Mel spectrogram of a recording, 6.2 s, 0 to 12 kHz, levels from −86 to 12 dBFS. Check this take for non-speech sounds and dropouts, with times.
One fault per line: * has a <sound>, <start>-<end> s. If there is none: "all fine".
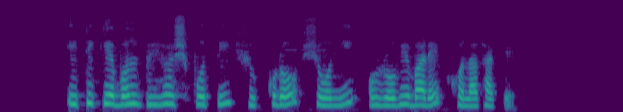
all fine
